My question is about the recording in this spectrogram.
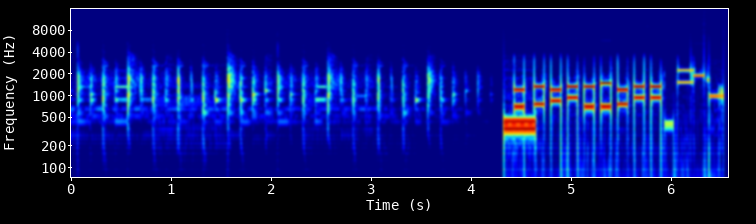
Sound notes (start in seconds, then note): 4.3 touch-tone phone beeps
